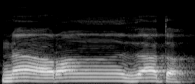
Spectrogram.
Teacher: نارا کے اندر را کو پور کریں گے اور یہاں اخفا پایا جاتا ہے تو ایک الف کے برابر گنہ کریں گے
